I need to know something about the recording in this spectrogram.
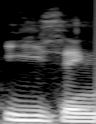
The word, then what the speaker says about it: Ising: from an Anon model called the ising model or easing model if you want to pronounce it correctly there are other Anon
